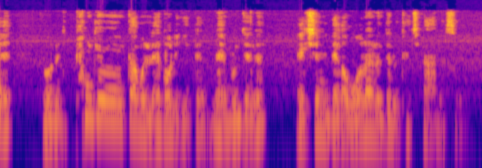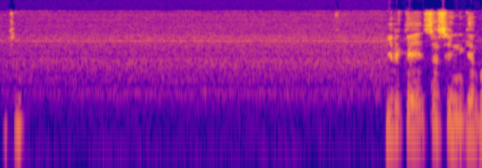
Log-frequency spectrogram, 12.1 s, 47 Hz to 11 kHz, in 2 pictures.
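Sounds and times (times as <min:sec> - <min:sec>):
faint high-pitched whine: 0:00.0 - 0:12.0
low background hiss: 0:00.0 - 0:12.0.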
